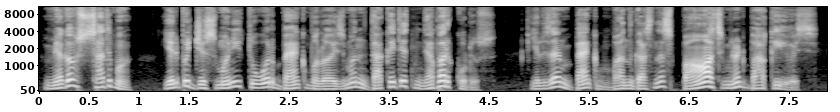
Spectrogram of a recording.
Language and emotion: Kashmiri, surprised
